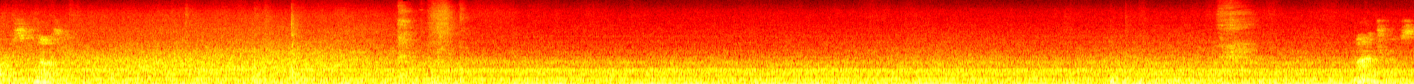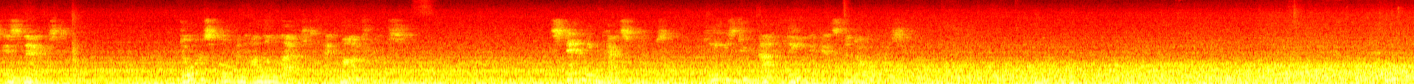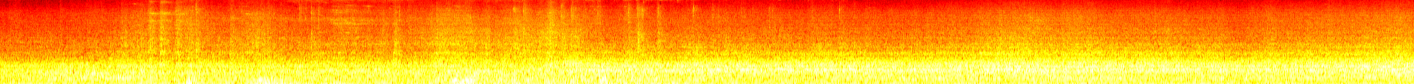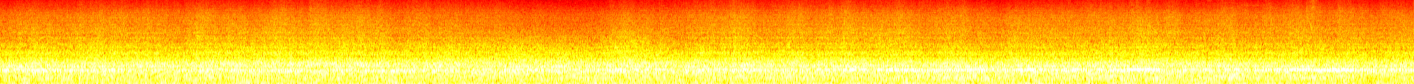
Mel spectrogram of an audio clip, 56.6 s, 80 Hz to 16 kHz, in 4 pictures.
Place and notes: Jefferson Park, Chicago, IL, USA - CTA Blue Line train from Jefferson Park to Addison
Part of my morning commute on a Blue Line train beginning at Jefferson Park CTA station, through Addison station. Each station on this excerpt sits in the meridian of Interstate 90, known locally as the Kennedy Expressway.
Tascam DR-40.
